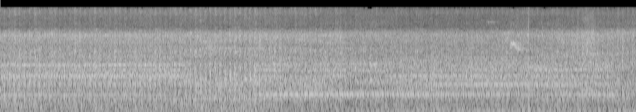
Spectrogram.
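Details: Toyota Innova at idle, heard while the steering wheel is turned. A faint steady whine rides over an even idle, with no oil leak or low level and no hard steering; a worn power steering pump, to be replaced.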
